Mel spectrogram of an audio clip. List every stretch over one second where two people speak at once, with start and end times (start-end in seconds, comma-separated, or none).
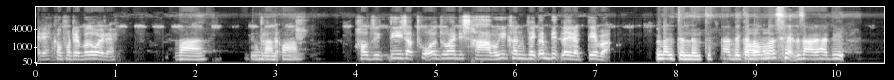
none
